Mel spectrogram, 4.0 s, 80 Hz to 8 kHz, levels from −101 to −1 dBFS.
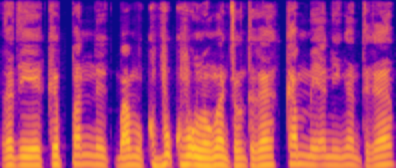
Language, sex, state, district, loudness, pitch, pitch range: Wancho, male, Arunachal Pradesh, Longding, -17 LUFS, 140 Hz, 135-150 Hz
